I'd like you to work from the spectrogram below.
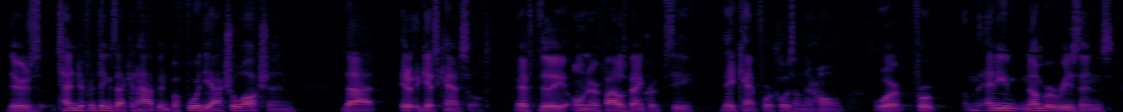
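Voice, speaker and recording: A man's voice: mid-range voice, creaky. A man talking casually at a seminar as a real estate investor, conversational and rambling, full of fillers and restarts.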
